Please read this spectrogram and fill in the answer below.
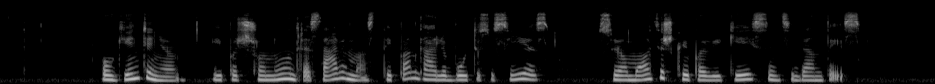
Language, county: Lithuanian, Šiauliai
